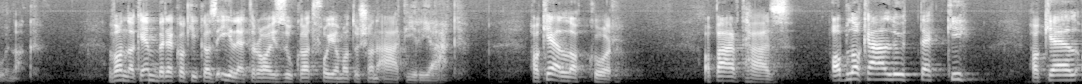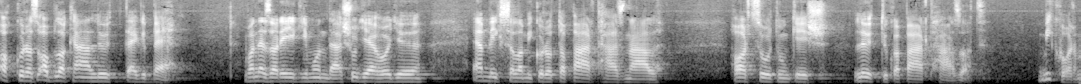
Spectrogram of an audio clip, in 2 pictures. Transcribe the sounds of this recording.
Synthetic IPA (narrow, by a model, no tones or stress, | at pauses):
ṵlnɒ̰k | vɒnːɒkɛmbɛɾɛkɒkikɒzeːlɛt̪rɒjzukɒt̪fo̞jɒmɒt̪o̞ʃɒna̰ːt̪iːrja̰ːk | hɒkɛlːɒkːo̞r | ɒ̰paːrt̪haːz | ɒblɒkaːnløːt̪ːɛkːi | hɒkɛlːɒkːo̞ɾɒzɒblɒkaːnløːt̪ːɛɡbɛ̰ | vɒnɛzɒɾeːɡimo̞nd̪aːʃuɟɛɦo̞ɟ | ɛmleːksɛlɒmiko̞ɾo̞t̪ːɒpaːrt̪ha̰ːznaːl | hɒrt̪so̞lt̪uŋkeːʃ | løːt̪ːykɒpa̰ːrt̪ha̰ːzɒ̰t̪ | mikʰo̞̰r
